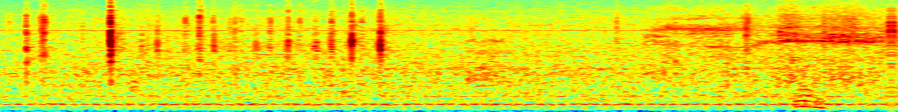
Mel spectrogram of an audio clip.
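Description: Scattered light clicks of keys being pressed, a few each second, over a steady hum.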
